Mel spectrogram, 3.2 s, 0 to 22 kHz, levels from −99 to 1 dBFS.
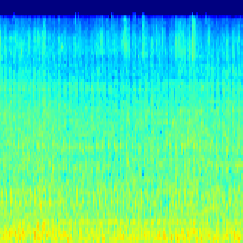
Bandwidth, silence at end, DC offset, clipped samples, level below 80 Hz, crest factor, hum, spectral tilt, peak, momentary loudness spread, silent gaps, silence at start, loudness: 17 kHz; 0 s; under 0.1%; under 0.1%; -44 dBFS; 14 dB; none; -4.5 dB/octave; -18 dBFS; 2 LU; none; 0 s; -32 LUFS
